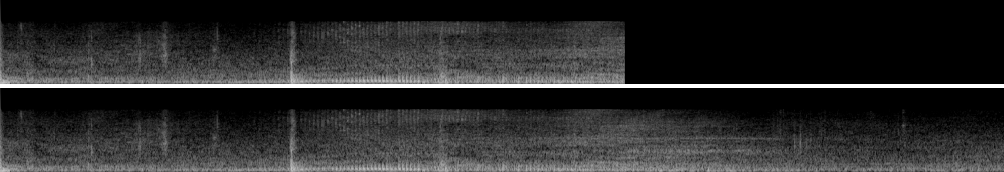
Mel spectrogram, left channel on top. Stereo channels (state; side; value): drops out; left; at 6.2 s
